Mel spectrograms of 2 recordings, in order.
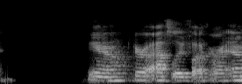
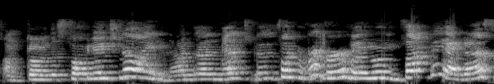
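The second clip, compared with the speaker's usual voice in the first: loud, higher mock grumbling; begrudging grumble; 5 semitones higher, 7 dB louder than usual. Speaker mimics someone kicking and screaming to go, mock-begrudging. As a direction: play the grudging complainer, hammed up. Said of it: "doing it begrudgingly, you fucking walk around like this".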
